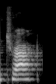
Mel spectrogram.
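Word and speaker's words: Trach: find me at track calm my last name is spelt tra CH even though I pronounce it like track and field you can take the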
